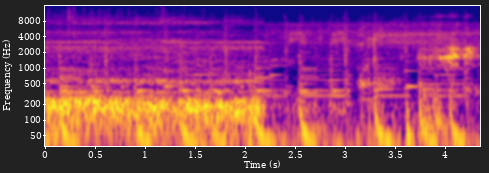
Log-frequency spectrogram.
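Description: Butane canister torch blowing its flame into firewood in a wood stove: a steady roar that stops about two seconds in. Background music plays throughout.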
